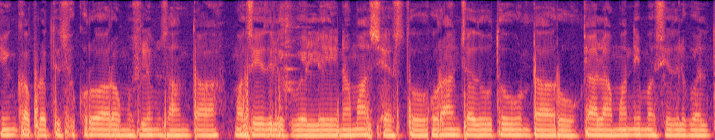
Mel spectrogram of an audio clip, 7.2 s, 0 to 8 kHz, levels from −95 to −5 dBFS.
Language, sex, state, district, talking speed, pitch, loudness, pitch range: Telugu, male, Andhra Pradesh, Chittoor, 125 wpm, 115 Hz, -18 LUFS, 110-115 Hz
